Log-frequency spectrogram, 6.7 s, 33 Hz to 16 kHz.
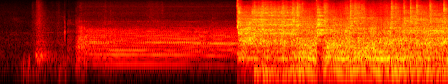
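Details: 2.3L Ford Ranger race truck on its first start after refitting the cylinder head fresh from the machine shop, with timing realigned and a cork valve cover gasket. A few seconds of cranking, then it catches with a sharp jump in loudness and holds a steady, busy idle. First start and idle.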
